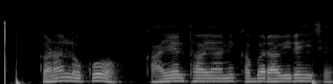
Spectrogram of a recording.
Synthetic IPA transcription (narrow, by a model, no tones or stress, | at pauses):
ɡ̥ʱəɽ̃aloko | kajelt̪ʰəjãnikʰəbəɾaʋiɾəɦit͡ʃʰe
